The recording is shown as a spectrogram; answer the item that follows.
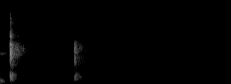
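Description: Chalk on a blackboard: two short sharp clicks, the first just after the start and the second, fainter, a little under a second in.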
